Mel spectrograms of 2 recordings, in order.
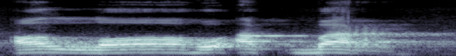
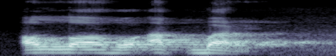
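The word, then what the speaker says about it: الله أكبر: Dianuakan, dipasih-pasihkan, pokoknya bar ro di ujungnya dibaca tafkhim, dibaca tebal, Allahu Akbar, bar, nah, Allahu Akbar.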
